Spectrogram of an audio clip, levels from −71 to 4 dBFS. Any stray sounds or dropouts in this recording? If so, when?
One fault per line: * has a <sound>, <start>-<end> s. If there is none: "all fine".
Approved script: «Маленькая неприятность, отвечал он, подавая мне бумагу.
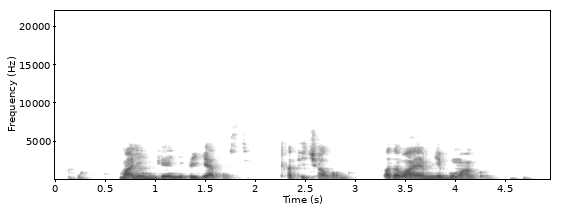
all fine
